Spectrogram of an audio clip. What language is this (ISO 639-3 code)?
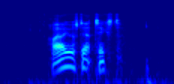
dan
